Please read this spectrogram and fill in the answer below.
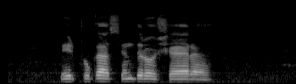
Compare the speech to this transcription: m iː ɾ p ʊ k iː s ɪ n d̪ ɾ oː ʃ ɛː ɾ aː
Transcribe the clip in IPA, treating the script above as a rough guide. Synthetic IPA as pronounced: m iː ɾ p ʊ k aː s ɪ n d̪ ɾ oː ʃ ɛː ɾ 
